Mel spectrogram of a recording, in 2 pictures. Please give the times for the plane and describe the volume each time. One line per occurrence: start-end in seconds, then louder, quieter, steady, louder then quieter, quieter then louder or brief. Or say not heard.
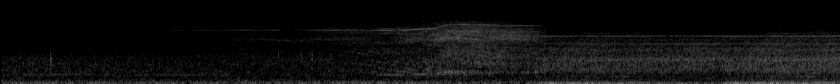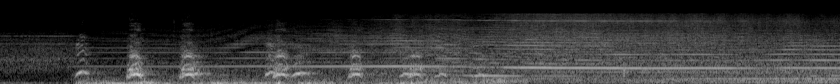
0.0-16.7 louder.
